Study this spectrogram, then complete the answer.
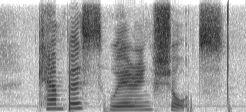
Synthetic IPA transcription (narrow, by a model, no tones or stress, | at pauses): kʰãmpəswɛːɹɪ̃ŋʃɔ̰ts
